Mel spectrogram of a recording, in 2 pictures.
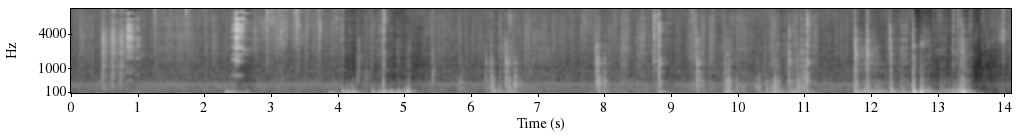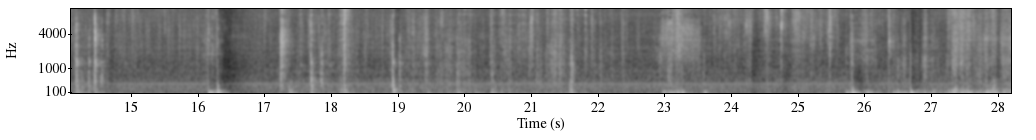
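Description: Stainless fork and knife clicking and scraping against a waffle maker's nonstick plate while croffles are lifted out, with clinks on a plate. The sounds are many separate clicks and scrapes, busiest a little before halfway. Near the end the knife starts cutting through a crisp croffle.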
